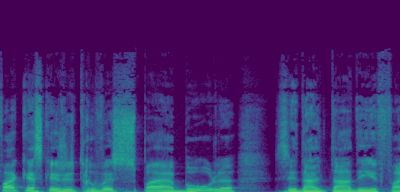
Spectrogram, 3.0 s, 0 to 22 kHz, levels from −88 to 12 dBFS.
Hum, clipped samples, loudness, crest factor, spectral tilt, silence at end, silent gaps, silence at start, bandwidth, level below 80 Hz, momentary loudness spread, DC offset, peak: none; under 0.1%; -20 LUFS; 14 dB; -5.5 dB/octave; 0 s; none; 0 s; 14 kHz; -42 dBFS; 5 LU; under 0.1%; -6 dBFS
